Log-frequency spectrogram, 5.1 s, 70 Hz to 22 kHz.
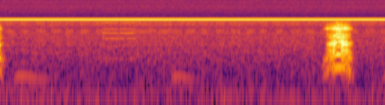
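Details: Female and male Eurasian eagle-owls calling at 1:01 am on 16 March 2017 in the Eifel, recorded at least about 200 m from the nest: deep, soft, slightly falling hoots about every two seconds, broken once by a brief harsh hissing burst.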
